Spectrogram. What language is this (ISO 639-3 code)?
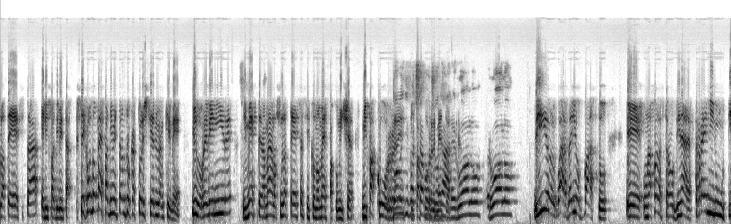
ita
